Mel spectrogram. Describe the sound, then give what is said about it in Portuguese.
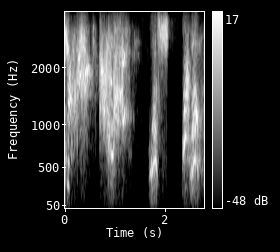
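Dogs snarl, yelp and whimper in a loud scuffle as a pitbull grabs a small dog out front, with four frantic bursts of noise separated by short pauses, and a person briefly exclaims over the commotion. “Cachorro tá brigando.”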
